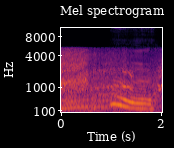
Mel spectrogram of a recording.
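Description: Car tires skidding while driving, a loud sustained screech with sweeping, wavering squeal tones over a steady roar of motion.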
